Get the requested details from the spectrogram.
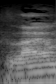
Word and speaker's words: Lyle: Lyle McFadden, L-Y-L-E, M-C, capital F-A-D-D-E-N.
